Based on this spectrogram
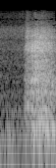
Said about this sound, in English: Door. Oh, this one's having a hard time.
